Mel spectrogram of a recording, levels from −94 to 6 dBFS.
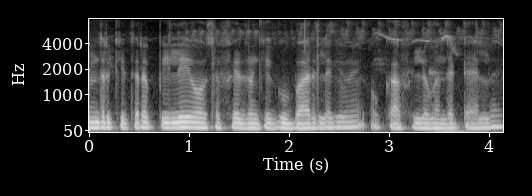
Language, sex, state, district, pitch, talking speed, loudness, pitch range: Hindi, male, Uttar Pradesh, Lalitpur, 125 Hz, 260 wpm, -16 LUFS, 120-135 Hz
